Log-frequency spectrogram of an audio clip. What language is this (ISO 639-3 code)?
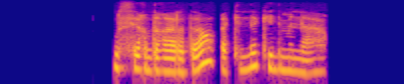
kab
